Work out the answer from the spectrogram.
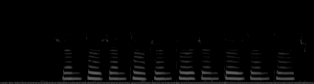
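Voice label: "gentle", spoken word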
